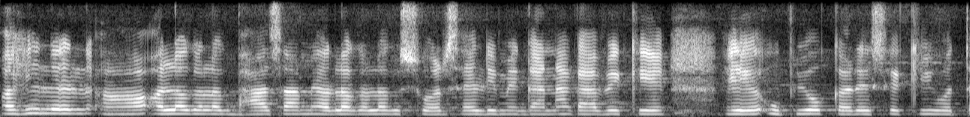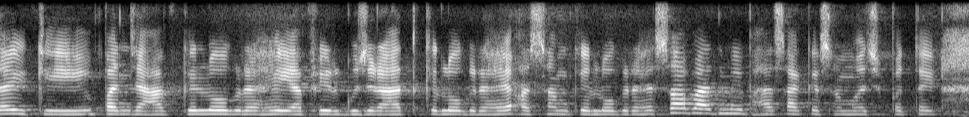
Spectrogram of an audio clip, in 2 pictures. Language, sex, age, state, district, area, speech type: Maithili, female, 18-30, Bihar, Sitamarhi, urban, spontaneous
